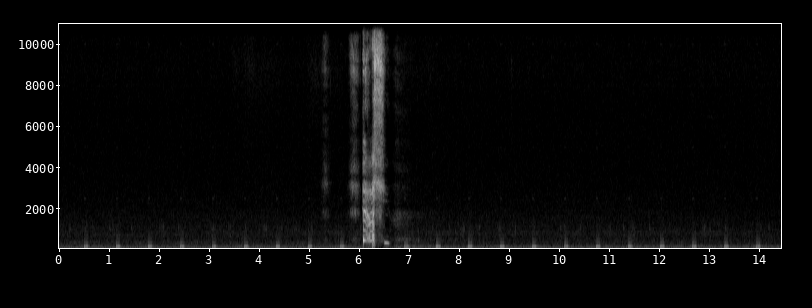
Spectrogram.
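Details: Single loud explosive sneeze from an adult with a worsening cold, slight fever and itchy nose, over steady background ticking.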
